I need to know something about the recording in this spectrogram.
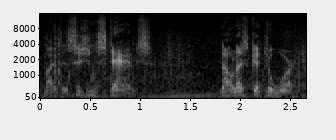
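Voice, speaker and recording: An actor playing a stern, decisive American army colonel in a game cutscene, curt and commanding, with an American accent. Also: male voice, big pitch swings, normal speed, gravelly. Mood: firm. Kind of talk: dramatic game cutscene acting. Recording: music and vehicle rumble behind.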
